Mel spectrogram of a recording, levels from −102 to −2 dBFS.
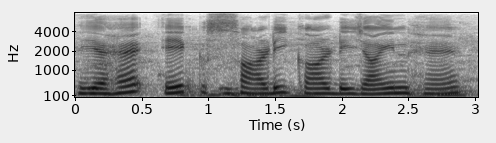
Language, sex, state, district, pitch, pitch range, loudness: Hindi, male, Uttar Pradesh, Shamli, 180 Hz, 170-195 Hz, -15 LUFS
